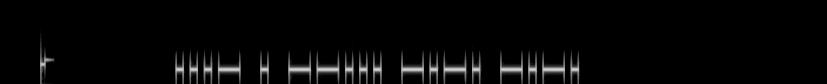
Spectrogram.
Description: Morse code, heard as a keyed tone, about 17 wpm, 700 Hz. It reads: VE7CC
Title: Call Signs - 17wpm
